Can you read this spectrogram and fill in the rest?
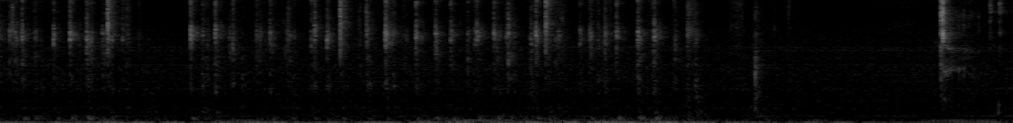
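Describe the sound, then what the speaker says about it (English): Fast typing on a computer keyboard, with dense, rapid key clicks running steadily throughout, close and fairly loud, with no talking over it. "I'm typing that into Twitter."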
